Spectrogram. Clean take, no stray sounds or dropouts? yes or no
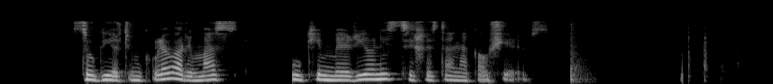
no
